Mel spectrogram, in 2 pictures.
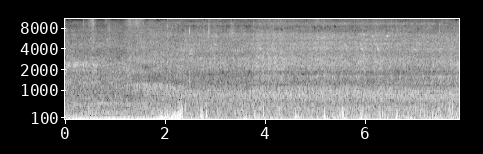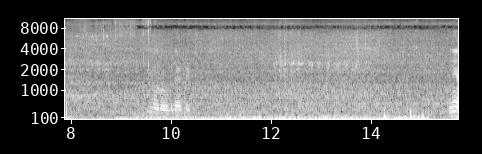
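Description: A steady low engine rumble runs throughout from a tractor working a rotavator in a field, with a voice speaking over it at times.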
